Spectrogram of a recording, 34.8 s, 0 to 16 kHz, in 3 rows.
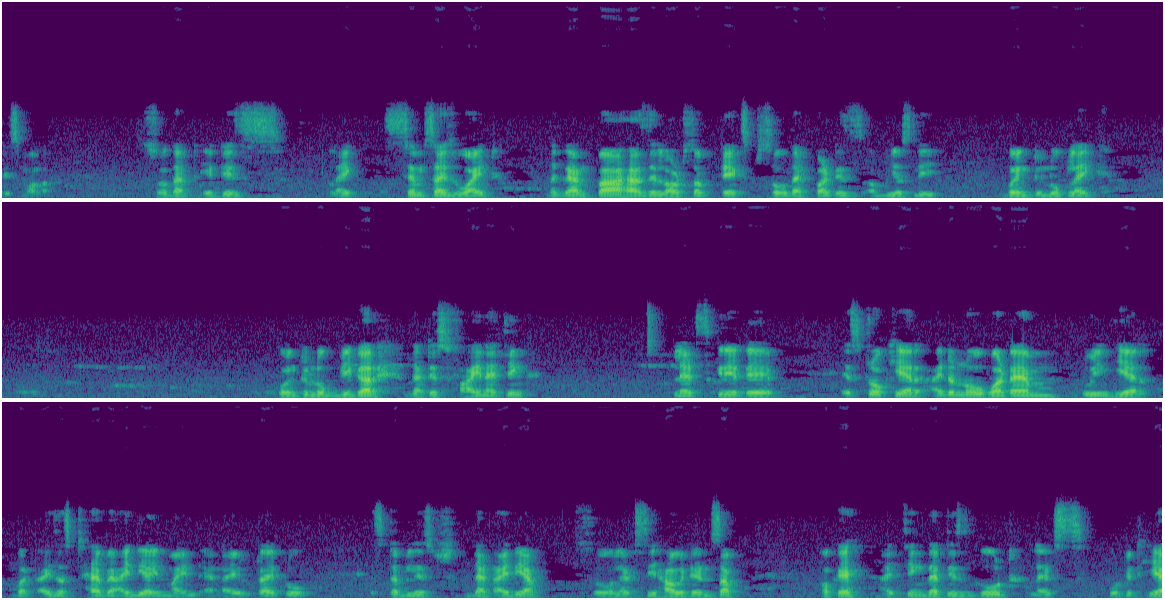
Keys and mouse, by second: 2.4 shift+click, 6.7 click, 11.4 Left, 16.5 click, 18.1 click, 21.0 click, 22.2 shift+click, 22.7 shift+v, 23.8 click, 24.1 shift+x, 28.1 click, 32.4 click, 34.0 Up.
